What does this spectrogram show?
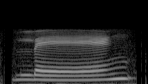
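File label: "leng5", Cantonese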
